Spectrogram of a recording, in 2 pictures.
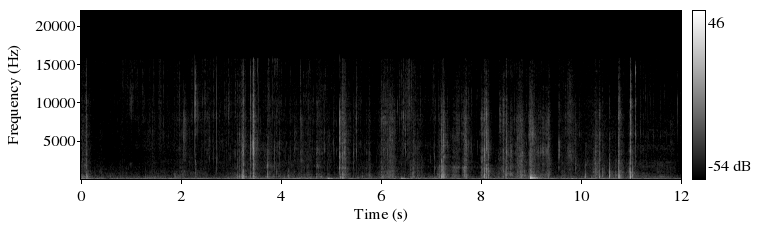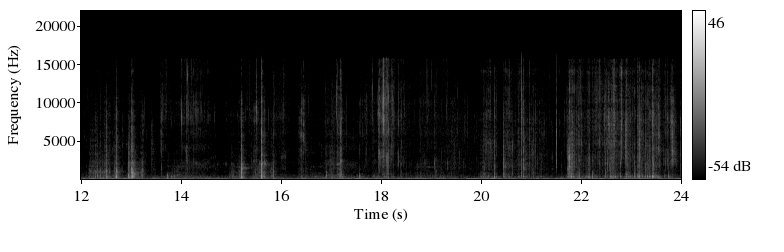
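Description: Horror foley sound effect of skin being cut and peeled: irregular tearing and crackling with scattered sharp snaps. A heavy, deeper hit about nine seconds in is the loudest.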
